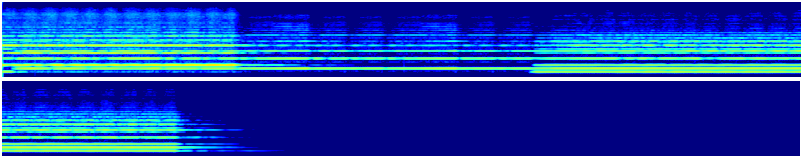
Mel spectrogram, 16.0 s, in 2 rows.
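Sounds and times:
flute duet playing a pavane: 0:00.0 - 0:10.0.

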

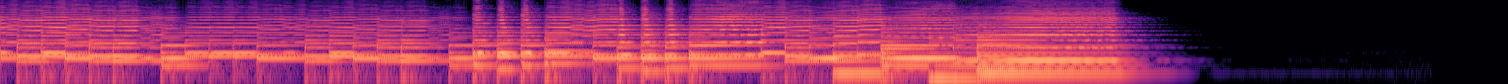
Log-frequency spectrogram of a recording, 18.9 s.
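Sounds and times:
viola: 0:00.0 - 0:14.4.

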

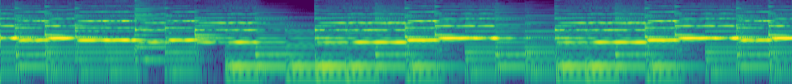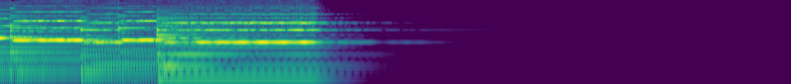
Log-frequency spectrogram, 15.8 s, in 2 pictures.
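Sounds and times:
flute: 0:00.0 - 0:12.1.

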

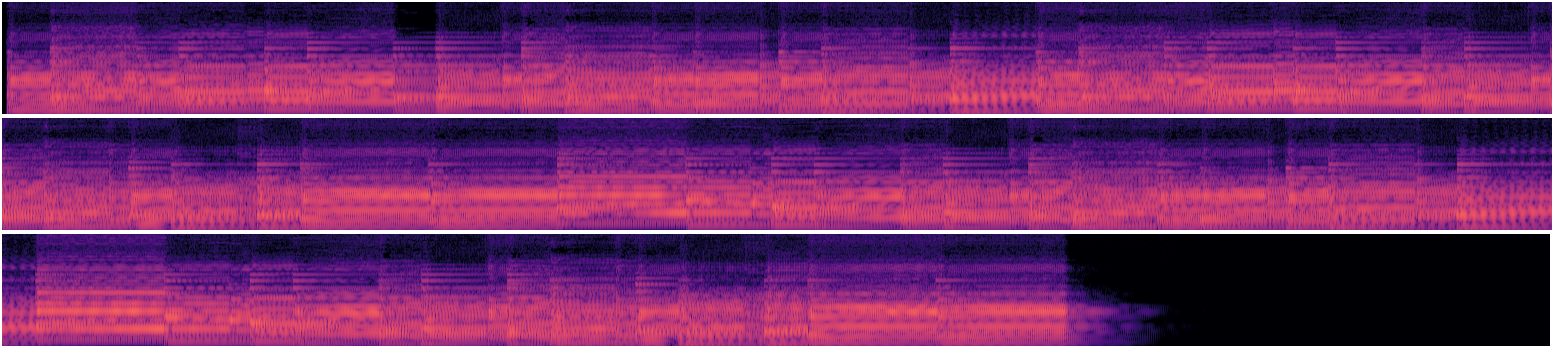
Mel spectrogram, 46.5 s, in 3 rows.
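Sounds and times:
bassoon playing: 0:00.0 - 0:42.0.

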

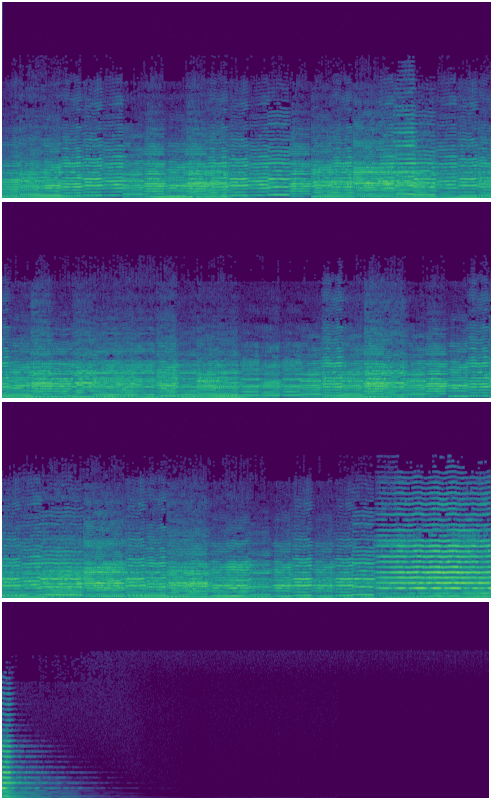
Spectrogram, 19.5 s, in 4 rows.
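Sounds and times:
viola and cello duet playing a march in D: 0:00.0 - 0:15.3.

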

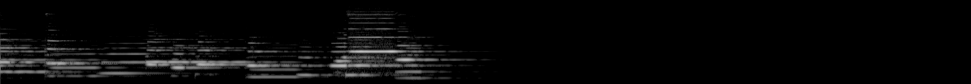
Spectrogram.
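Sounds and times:
flute duet of a classical piece: 0:00.0 - 0:04.8.

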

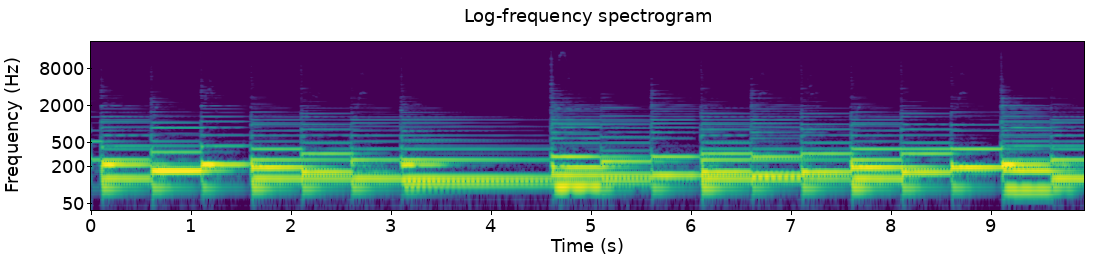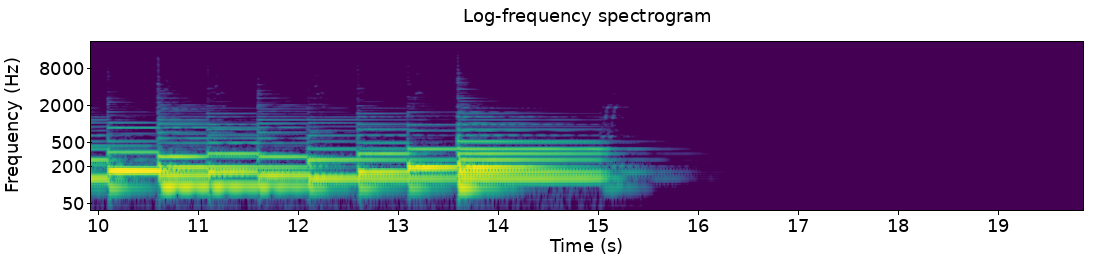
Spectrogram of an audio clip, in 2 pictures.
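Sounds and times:
guitar in a guitar-clarinet duet: 0:00.0 - 0:15.8.

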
